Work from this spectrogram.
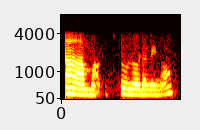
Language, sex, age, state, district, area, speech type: Tamil, female, 18-30, Tamil Nadu, Chennai, urban, conversation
